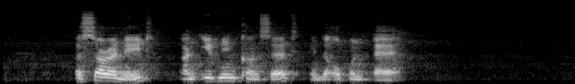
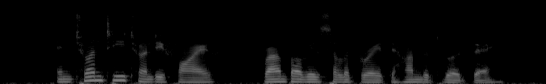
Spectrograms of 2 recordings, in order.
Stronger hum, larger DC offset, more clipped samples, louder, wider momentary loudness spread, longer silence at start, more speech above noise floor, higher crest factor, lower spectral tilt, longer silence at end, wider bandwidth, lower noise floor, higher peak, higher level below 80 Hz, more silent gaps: neither; neither; neither; first, -17 LUFS vs -44 LUFS; first, 12 LU vs 8 LU; first, 0.75 s vs 0.55 s; first, 46 dB vs 27 dB; about the same, 16 dB vs 18 dB; second, -4 dB/octave vs -7 dB/octave; first, 1.75 s vs 0.1 s; second, 11.5 kHz vs 14 kHz; second, -62 dBFS vs -70 dBFS; first, -2 dBFS vs -28 dBFS; about the same, -62 dBFS vs -62 dBFS; neither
